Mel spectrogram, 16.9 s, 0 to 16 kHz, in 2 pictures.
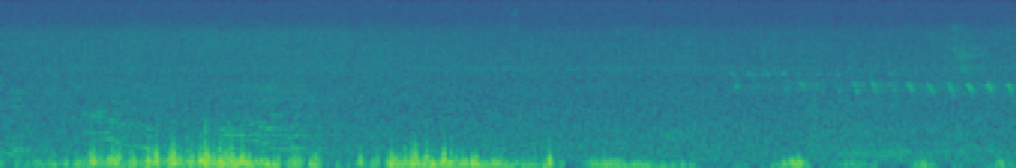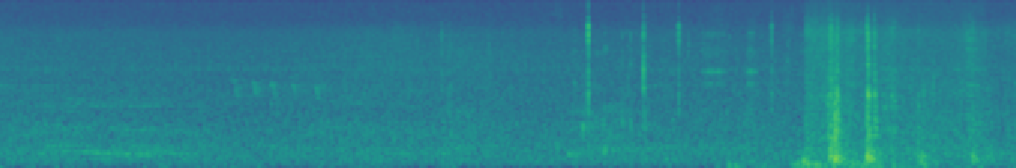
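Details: Red deer roaring in the rut at Galgamácsa, Hungary, in forest on an afternoon-to-evening in 2011; two long, deep, rough roars fill the first five seconds, followed by shorter low grunts, then quiet rustling and a few sharp clicks.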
